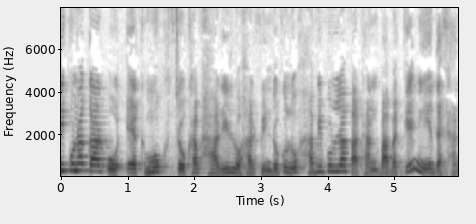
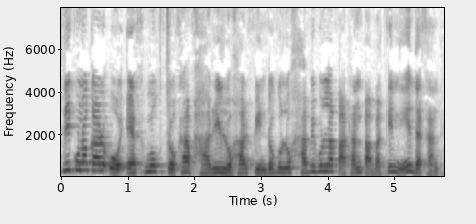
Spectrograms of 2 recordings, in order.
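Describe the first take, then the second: Both takes have the same delivery.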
